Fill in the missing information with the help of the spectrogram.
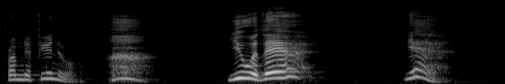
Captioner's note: gasp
